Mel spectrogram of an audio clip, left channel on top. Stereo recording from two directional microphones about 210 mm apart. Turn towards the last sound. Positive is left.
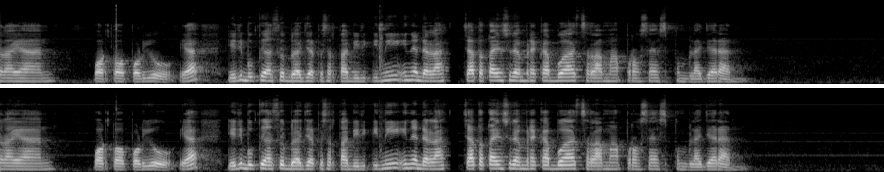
turn(degrees=-35)  # may be behind; listen again after turning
